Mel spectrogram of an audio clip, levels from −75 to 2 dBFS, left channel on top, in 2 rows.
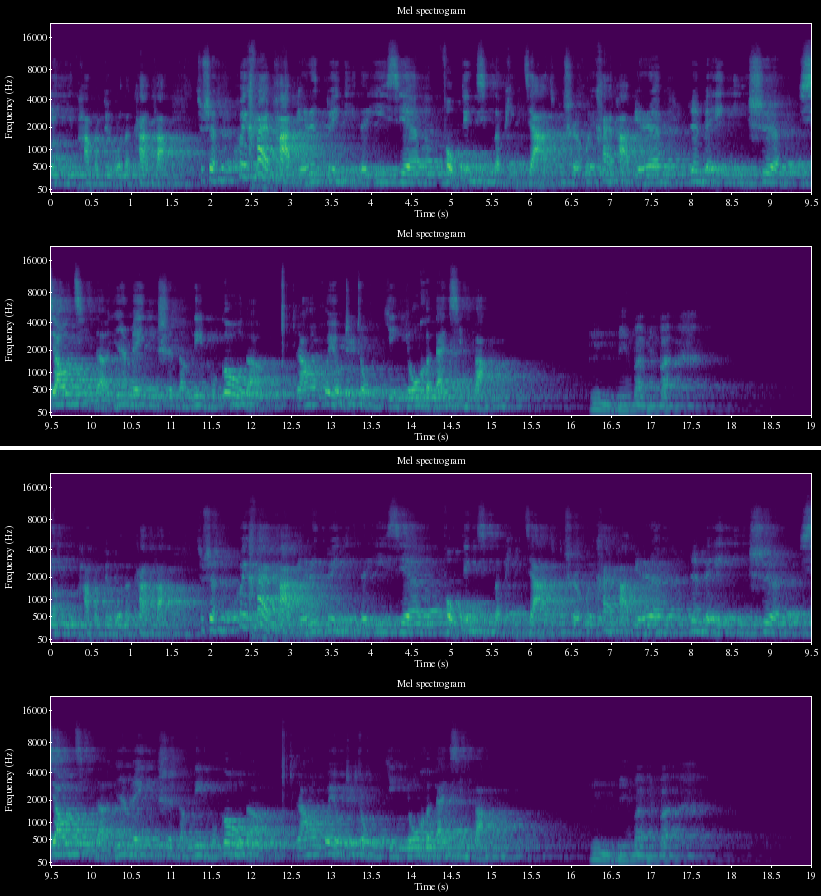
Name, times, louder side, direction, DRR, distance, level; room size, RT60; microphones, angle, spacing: voice 1, 0.0-12.2 12.6-14.9, left 2 dB, 85° left, 0 dB, 5.3 m, -32 dB
voice 2, 16.2-17.7, left 1 dB, 55° left, -3 dB, 2.9 m, -42 dB
29.5 x 24.0 x 6.0 m, 2.3 s
head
